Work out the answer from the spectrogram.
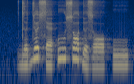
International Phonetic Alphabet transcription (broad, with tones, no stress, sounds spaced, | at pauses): d ə˩ d œ˥ s æ˩ ʔ u˥ s ɔ˥ ɗ ə˩ z ɔ˩ | u˩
